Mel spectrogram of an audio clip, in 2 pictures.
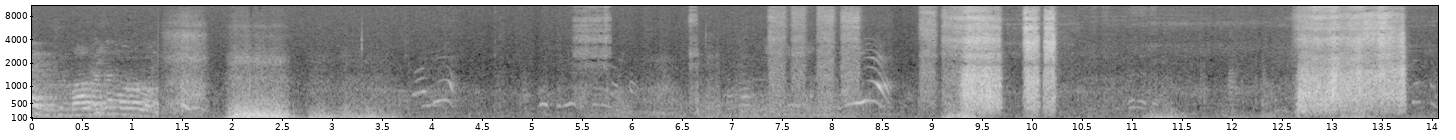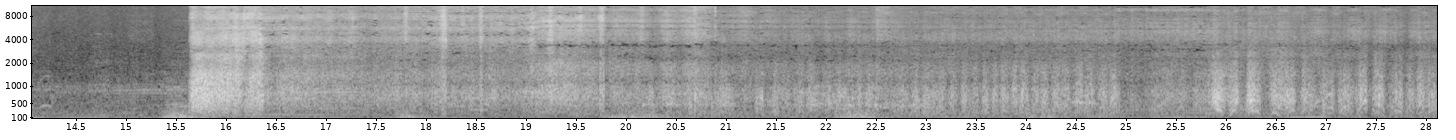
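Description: Compressed air from a blow gun hissing through a dusty scooter air filter element in several short bursts, the longest about a second and a half, blowing the dust out from the back side. A loud low rumble comes about two seconds in.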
